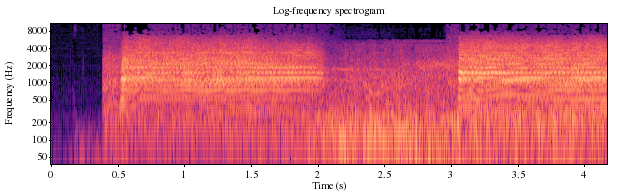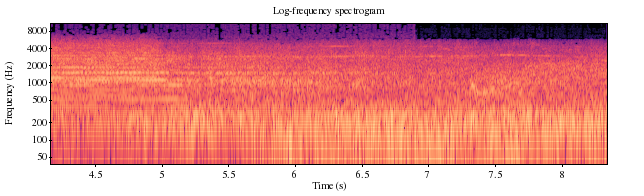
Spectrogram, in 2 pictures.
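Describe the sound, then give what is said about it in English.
A train derailment sound effect played on a show: two long, loud horn blasts over a continuous heavy rumbling roar of rolling rail cars that keeps grinding on after the horn stops. No one speaks. “Joe just derailed the show.”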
